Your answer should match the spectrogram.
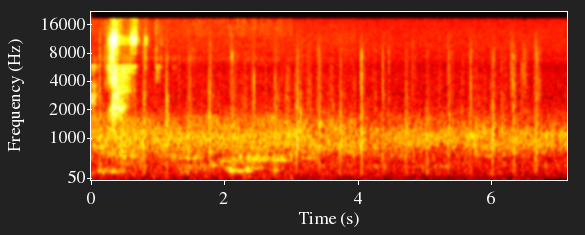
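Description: Running footsteps of a person jogging at night, many quick, evenly spaced footfalls that keep a steady rhythm at a moderate level throughout.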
